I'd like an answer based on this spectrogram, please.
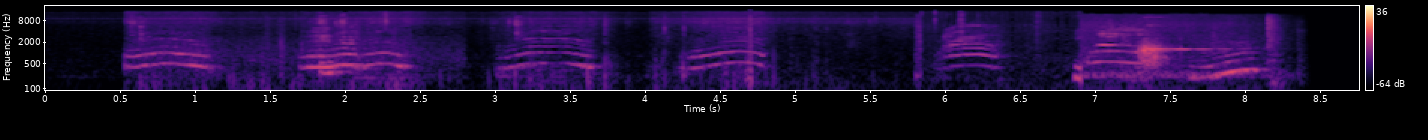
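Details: Cat uttering a rapid series of short, arched mews, rising then falling, about six in seven seconds, ending in a louder rougher cry; recording is quiet.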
